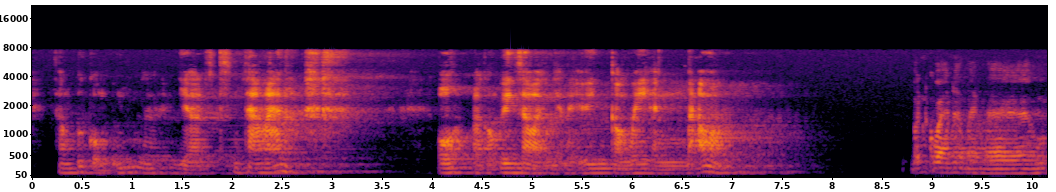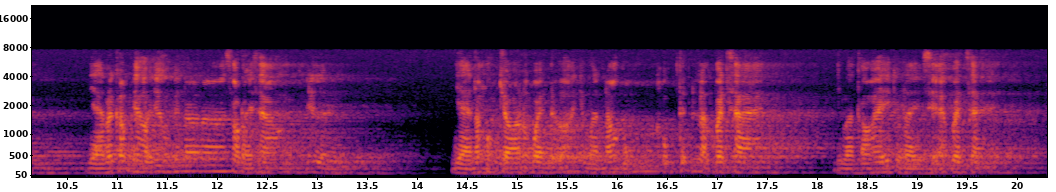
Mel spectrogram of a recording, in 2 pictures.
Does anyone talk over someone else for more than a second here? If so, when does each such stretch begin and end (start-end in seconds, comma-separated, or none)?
none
